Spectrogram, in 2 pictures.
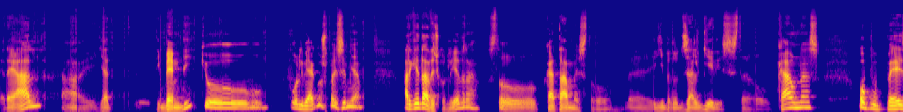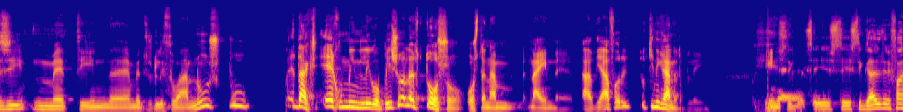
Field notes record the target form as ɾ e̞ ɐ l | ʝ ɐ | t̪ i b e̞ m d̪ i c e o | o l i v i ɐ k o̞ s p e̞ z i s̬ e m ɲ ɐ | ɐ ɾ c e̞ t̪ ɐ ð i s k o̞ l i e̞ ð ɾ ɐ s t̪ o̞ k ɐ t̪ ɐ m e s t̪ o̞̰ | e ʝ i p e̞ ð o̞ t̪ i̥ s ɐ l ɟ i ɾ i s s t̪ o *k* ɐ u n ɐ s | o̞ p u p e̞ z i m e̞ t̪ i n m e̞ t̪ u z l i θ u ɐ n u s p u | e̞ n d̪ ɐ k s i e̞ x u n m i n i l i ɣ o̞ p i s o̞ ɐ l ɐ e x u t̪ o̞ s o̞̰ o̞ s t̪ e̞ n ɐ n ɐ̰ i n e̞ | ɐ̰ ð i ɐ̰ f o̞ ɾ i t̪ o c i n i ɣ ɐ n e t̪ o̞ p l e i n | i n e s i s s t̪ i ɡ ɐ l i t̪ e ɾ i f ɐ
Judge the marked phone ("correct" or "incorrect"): correct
